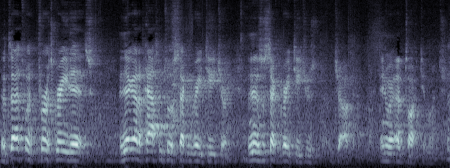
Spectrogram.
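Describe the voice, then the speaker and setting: A man with an American accent talks at a very fast pace, his loudness swinging widely, with long, frequent pauses, audible room echo and noticeable background noise. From United States. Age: 60s. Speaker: filmmaker. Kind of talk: panel discussion. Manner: animated.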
